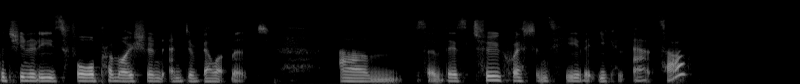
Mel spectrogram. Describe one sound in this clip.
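A woman speaks clearly and warmly into a close microphone.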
